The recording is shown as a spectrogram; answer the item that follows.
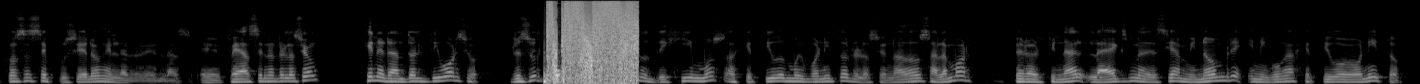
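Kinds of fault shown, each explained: Samples built from the wrong bytes: the reader is stitching each sample together from the wrong bytes, whether shifted by one, swapped in order or misaligned, so the fast-flickering low bits end up as the big part of every value. In this speech clip that comes out as a burst of loud, harsh broadband noise from about 5.44 to 6.38 s. It's a little under a second, and it stops right before "dijimos adjetivos muy bonitos".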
